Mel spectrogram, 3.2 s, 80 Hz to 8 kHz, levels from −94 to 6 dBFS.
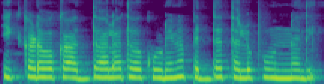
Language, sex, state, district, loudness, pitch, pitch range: Telugu, female, Telangana, Hyderabad, -14 LUFS, 255 Hz, 245-265 Hz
